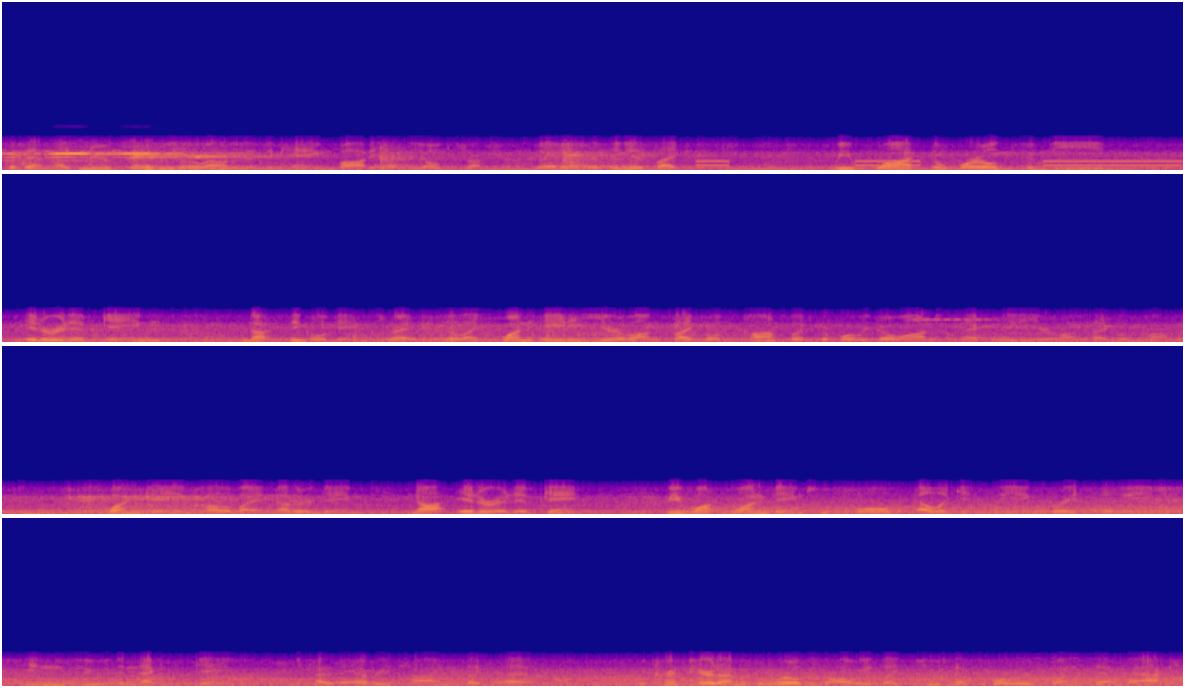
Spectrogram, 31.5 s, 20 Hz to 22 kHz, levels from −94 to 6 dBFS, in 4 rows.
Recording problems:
phone-call audio; nothing above 3.5 kHz
traffic noise; loud; throughout; 1 dB below the speech
phone ringing; noticeable; from 4.5 to 8 s; peak 3 dB below the speech

